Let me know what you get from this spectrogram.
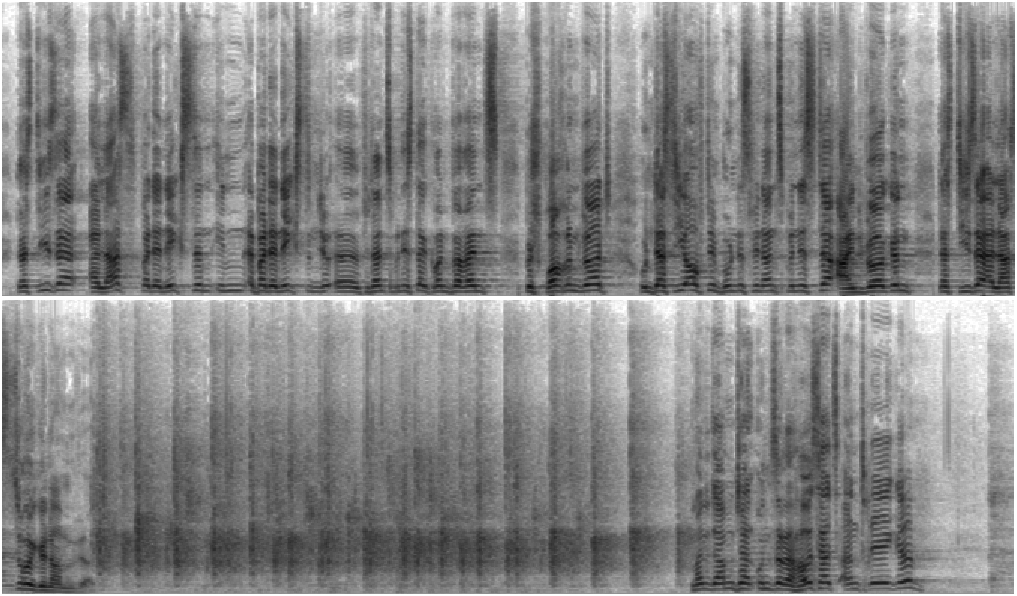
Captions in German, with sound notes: dass dieser Erlass bei der nächsten Finanzministerkonferenz besprochen wird und dass Sie auf den Bundesfinanzminister einwirken, dass dieser Erlass zurückgenommen wird. [Beifall bei der SPD] Unsere Haushaltsänderungsanträge, die unser Fraktionsvorsitzender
